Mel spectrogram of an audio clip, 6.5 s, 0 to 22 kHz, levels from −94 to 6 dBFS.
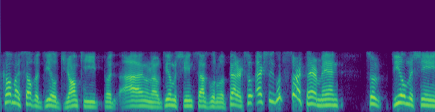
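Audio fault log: throughout G.729 codec. The speech is plainly rough and synthetic, with nothing above 4 kHz, as the decoder rebuilds each frame from a filter, pitch and few pulses, which fits an 8 kbit/s codec.
3.62 to 3.66 s VoIP packet loss concealed by the speech codec. After "a little bit better", about 20 ms is stretched out and fades, pointing to one lost packet, and the voice stays weak into "actually let's start there".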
